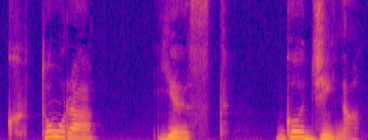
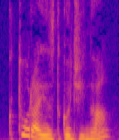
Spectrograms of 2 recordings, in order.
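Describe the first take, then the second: First: The t at the end of jest is heard. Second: The t at the end of jest is dropped.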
